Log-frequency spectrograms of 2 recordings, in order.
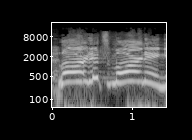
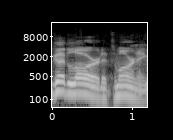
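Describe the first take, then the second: First: It is said cheerfully, full of energy. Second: It is said groggily, with low energy.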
